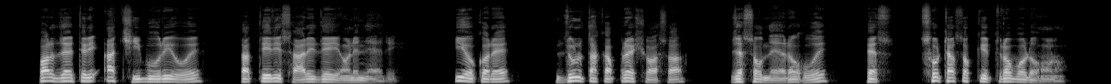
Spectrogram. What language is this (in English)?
Kullu Pahari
